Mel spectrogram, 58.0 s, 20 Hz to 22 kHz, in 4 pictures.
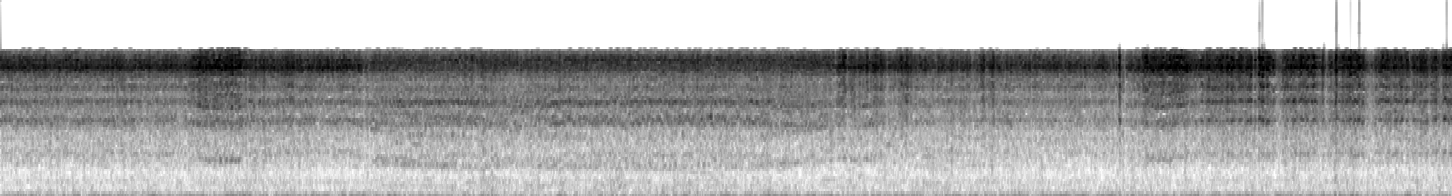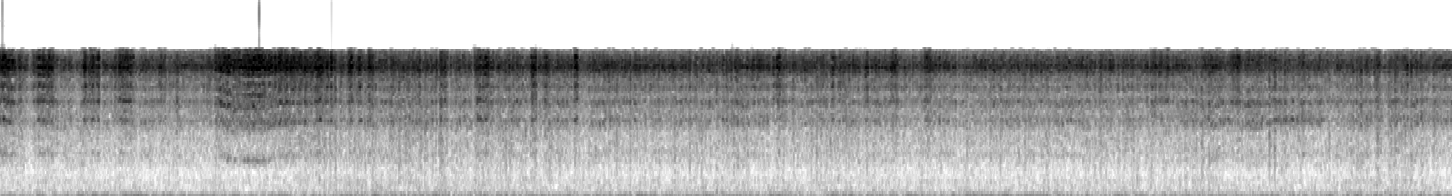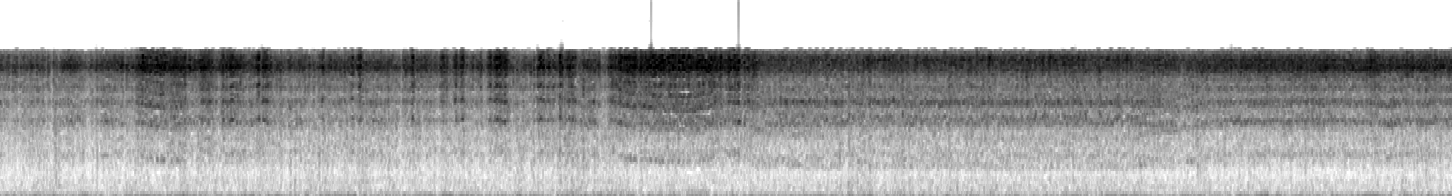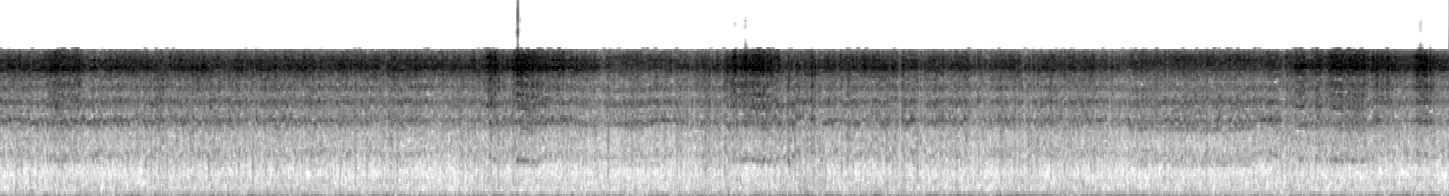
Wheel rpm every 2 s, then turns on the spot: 230, 220, 200, 200, 220, 230, 240, 230, 220, 240, 240, 230, 230, 230, 230, 230, 230, 230, 210, 200, 210, 230, 230, 230, 220, 230, 230, 220, 220.
none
